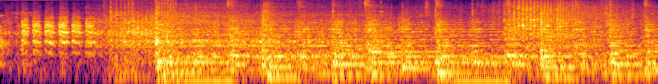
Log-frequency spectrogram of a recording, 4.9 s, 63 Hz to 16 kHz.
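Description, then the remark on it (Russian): A car engine cranks with a few quick stuttering pulses, catches, and settles into a steady, fairly loud running hum as a chauffeur drives the car away. No voices are heard. “Садится в машину. Даю 3 дня. Говорит шоферу. Поехали.”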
